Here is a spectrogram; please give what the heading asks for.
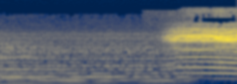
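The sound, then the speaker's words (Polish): Goat bleating at a dairy goat farm in Skoraszewice, Greater Poland: one long, sustained, wavering bleat with rich harmonics that grows louder and brighter toward the end, with no voices. “W Pacanowie kozy kują, a w wielkopolskich Skoraszewicach kozy doją. Tak powinna zaczynać się współczesna opowieść o tych sympatycznych zwierzętach.”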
